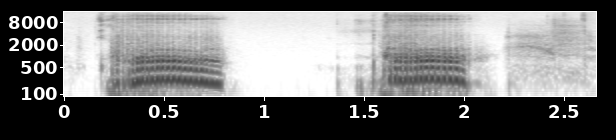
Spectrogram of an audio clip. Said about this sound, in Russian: А еще можно различить их на звук. Если сизый голубь делает так,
